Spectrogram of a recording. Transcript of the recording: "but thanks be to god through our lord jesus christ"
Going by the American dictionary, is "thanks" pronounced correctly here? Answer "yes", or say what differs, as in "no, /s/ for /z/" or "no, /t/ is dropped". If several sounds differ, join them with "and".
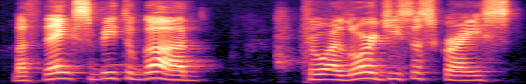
yes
